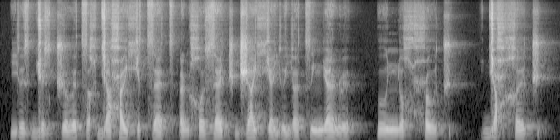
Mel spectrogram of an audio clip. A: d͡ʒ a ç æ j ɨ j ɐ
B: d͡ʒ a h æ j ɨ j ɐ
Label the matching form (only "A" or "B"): A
